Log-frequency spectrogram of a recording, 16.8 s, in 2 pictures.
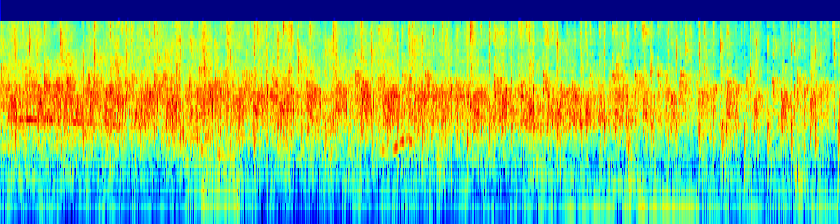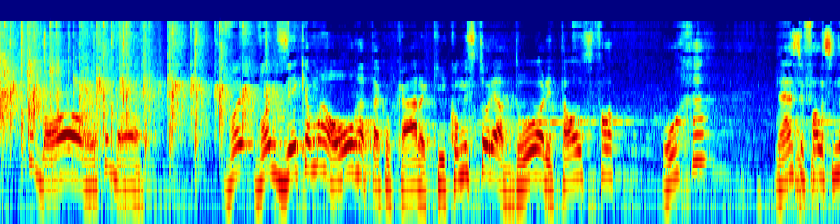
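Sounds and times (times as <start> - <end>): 
audience applause: 0.0 - 11.4
speech: 10.7 - 15.6, 16.2 - 16.8.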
